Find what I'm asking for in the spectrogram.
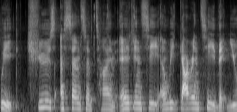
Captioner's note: clock ticking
